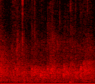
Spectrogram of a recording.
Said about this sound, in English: I was really impressed with the kids. Why don't we give the kids a round of applause just one more time?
